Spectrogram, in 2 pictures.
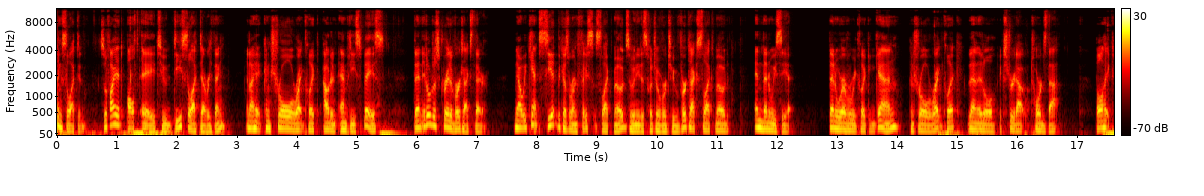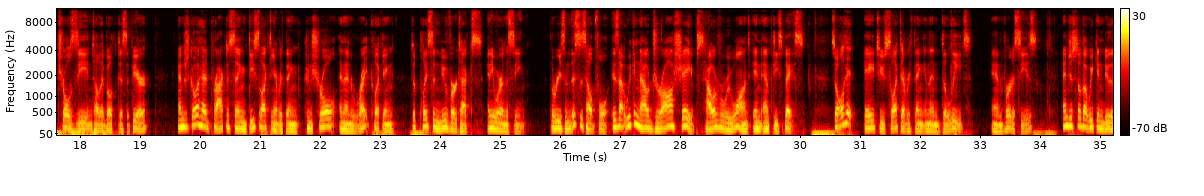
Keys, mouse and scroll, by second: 1.2 alt+a, 5.4 ctrl+right click, 8.3 middle click, 10.4 click, 11.3 middle click, 14.6 ctrl+right click, 17.4 ctrl+z, 17.9 ctrl+z, 18.9 middle click, 22.9 ctrl+right click, 24.9 click, 30.1 a, 31.2 middle click, 32.5 Delete, 34.1 shift+middle click.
